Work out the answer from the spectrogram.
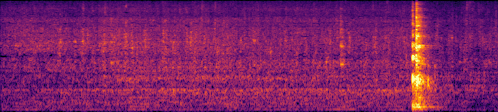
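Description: Chopped tomatoes and onions sizzling steadily in hot oil in a steel pan, with a single sharp knock of a wooden spatula against the pan about four seconds in.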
